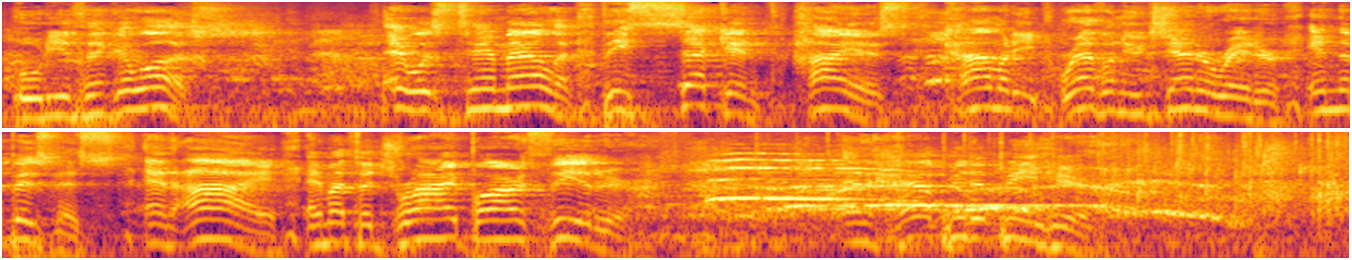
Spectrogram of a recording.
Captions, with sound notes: Who do you think it was? It was Tim Allen, the second highest comedy revenue generator in the business, and I am at the Dry Bar Theater. (audience cheering) I'm happy to be here. (audience cheering)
